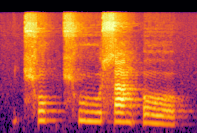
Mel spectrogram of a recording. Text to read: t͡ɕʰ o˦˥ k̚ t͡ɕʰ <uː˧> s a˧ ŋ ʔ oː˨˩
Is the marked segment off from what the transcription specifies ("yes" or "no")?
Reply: no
